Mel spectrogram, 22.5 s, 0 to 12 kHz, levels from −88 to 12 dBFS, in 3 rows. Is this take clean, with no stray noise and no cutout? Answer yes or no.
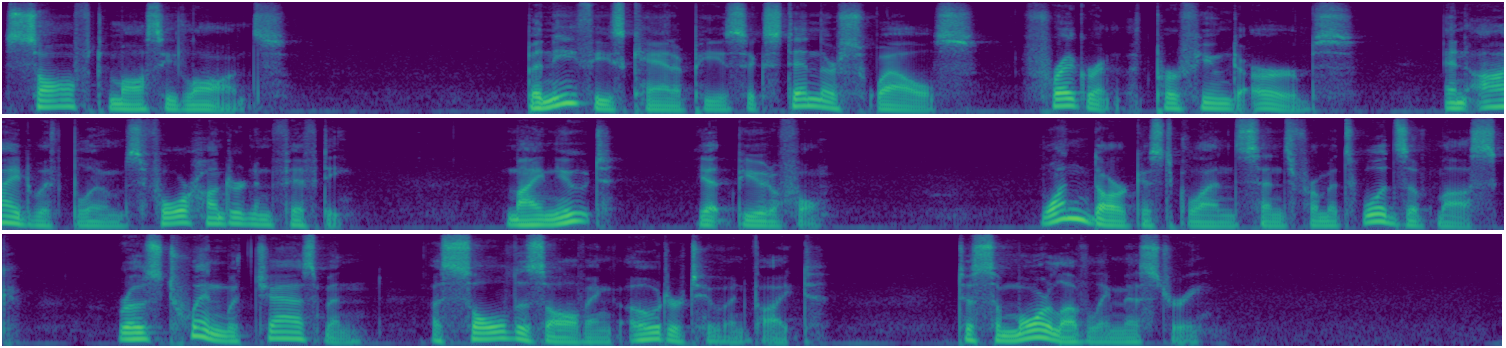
yes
